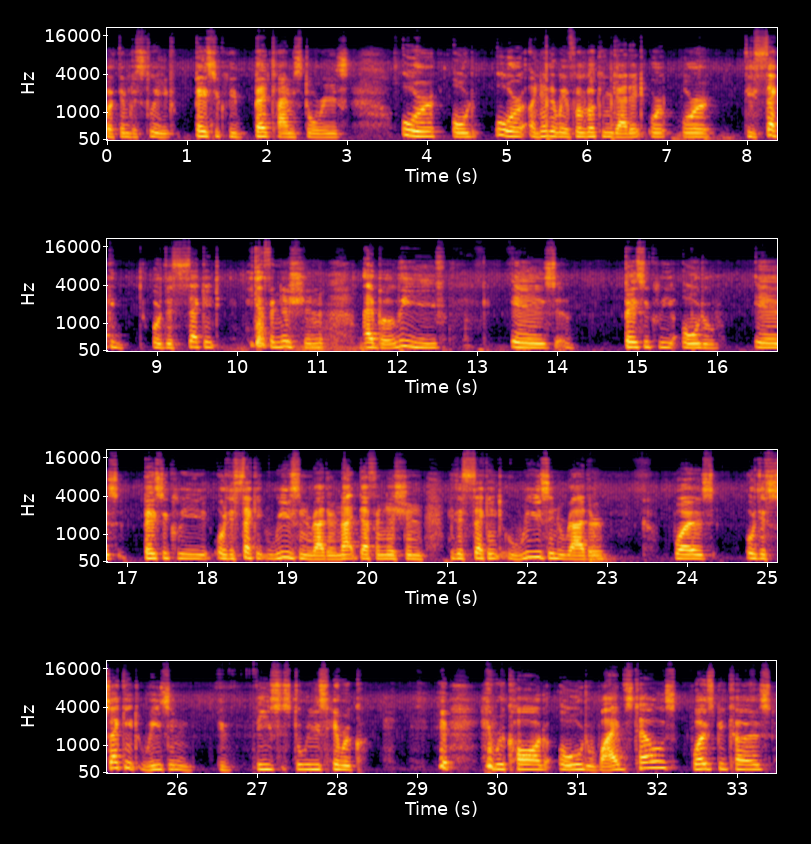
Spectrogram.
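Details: Adult male with a self-described severe speech impediment causing stuttering; this stretch has word and phrase repetitions. Finding: stuttering.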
